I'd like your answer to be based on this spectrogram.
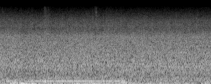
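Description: Steady rain falls in an even, continuous hiss at a rural countryside property as a storm arrives, dense and close with no talk over it.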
